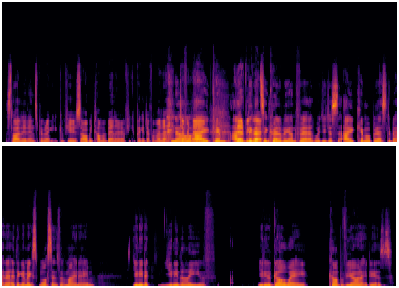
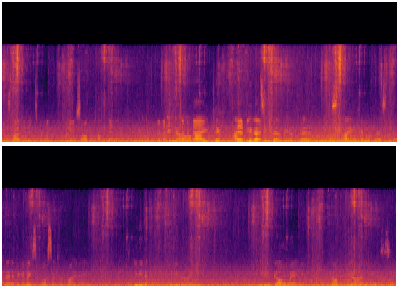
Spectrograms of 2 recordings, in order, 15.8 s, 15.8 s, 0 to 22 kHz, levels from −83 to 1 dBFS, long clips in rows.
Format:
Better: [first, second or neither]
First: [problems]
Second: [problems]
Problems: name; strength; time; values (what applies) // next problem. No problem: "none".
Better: first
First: none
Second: wind noise on the microphone; heavy; 2 dB below the speech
